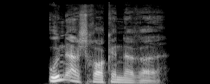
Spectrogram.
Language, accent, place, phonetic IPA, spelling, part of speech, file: German, Germany, Berlin, [ˈʊnʔɛɐ̯ˌʃʁɔkənəʁə], unerschrockenere, adjective, De-unerschrockenere.ogg
- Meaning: inflection of unerschrocken: 1. strong/mixed nominative/accusative feminine singular comparative degree 2. strong nominative/accusative plural comparative degree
